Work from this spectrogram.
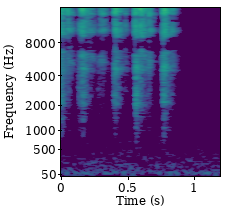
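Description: A glide fishing lure with rattles is flicked, giving five bright, crisp rattling clicks in quick succession over a faint low rumble. The rattles sound good, as intended.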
